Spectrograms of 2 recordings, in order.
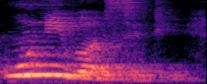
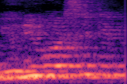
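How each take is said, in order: First: The word begins with a plain 'oo' sound. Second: The word begins with a 'y' sound. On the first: The speaker calls it wrong. "ऊ वाला pronunciation" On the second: The speaker calls it right. "इसका pronunciation वाई से है"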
